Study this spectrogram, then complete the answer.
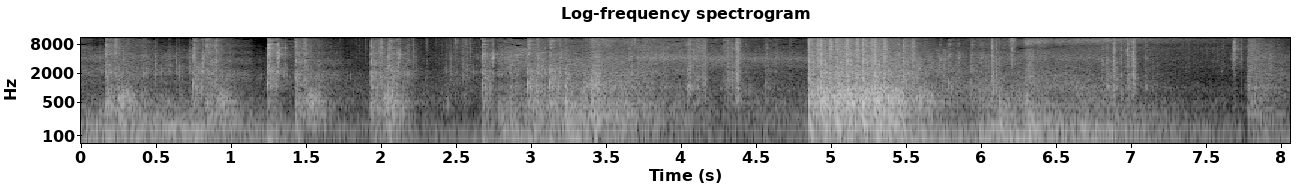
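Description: A rifle fires in short, quick bursts.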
